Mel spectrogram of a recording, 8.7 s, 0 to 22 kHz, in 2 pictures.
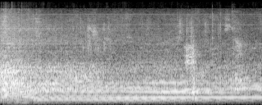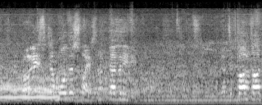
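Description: A BMW E36 race car at a top-end speed run accelerates with a steady, strong engine drone and rising harmonics, loud and close, then dropping slightly as it passes, with a commentator talking over it throughout.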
